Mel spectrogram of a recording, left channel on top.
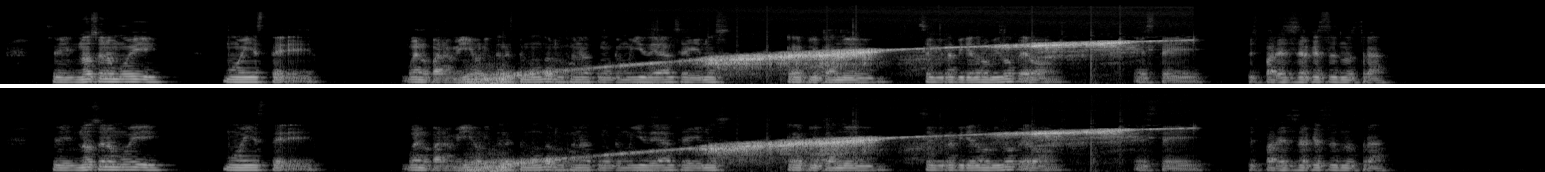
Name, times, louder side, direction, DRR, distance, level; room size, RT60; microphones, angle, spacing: voice 1, 0.5-1.6 2.2-3.2 4.0-7.3 7.6-8.9 9.2-10.6 11.3-12.0 12.5-13.9, left 2 dB, 50° left, 0.8 m, -33 dB
sound 1, 4.5-11.9, left 3 dB, 15° left, 0.5 m, -26 dB
4.2 x 3.2 x 2.3 m
head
